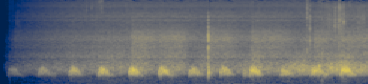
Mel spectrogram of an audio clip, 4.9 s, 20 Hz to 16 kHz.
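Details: Fetal heartbeat of a baby girl at 23 weeks 5 days on Doppler: rapid, regular whooshing pulses, about 150 beats per minute.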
